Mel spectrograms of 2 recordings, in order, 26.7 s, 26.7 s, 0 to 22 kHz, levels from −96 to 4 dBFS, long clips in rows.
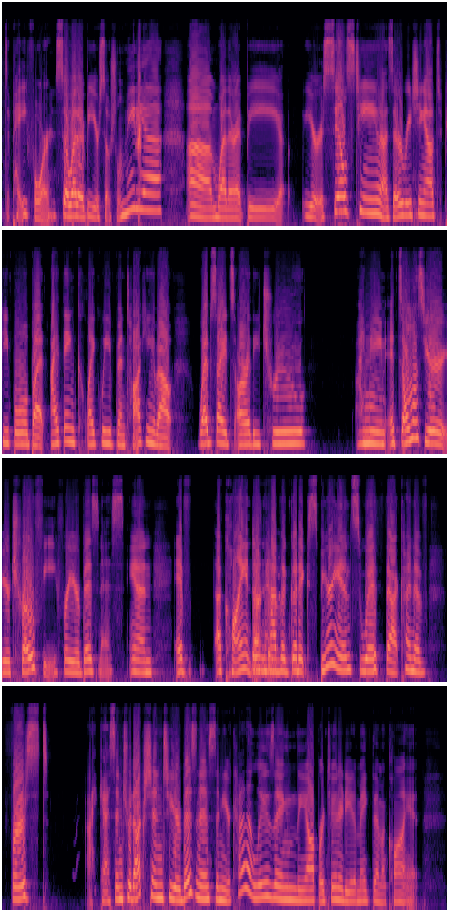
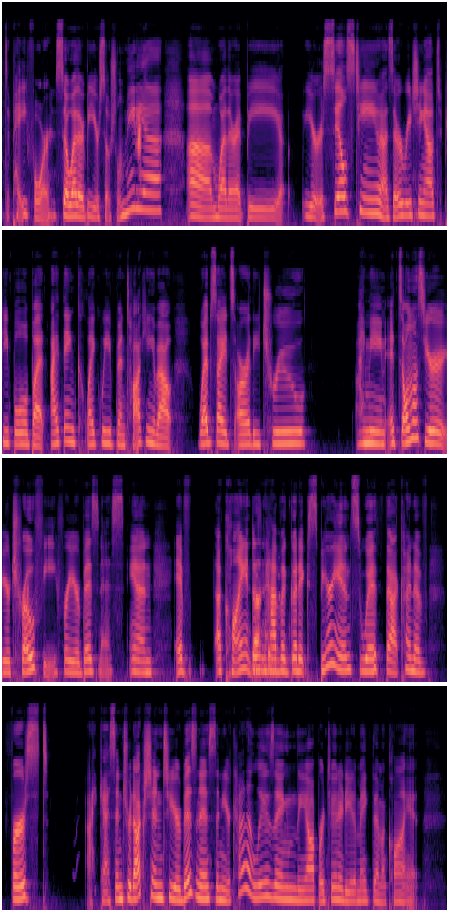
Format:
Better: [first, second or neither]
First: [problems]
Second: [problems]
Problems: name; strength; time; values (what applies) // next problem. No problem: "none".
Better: second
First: distortion; slight; 7% of the sound clipped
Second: none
